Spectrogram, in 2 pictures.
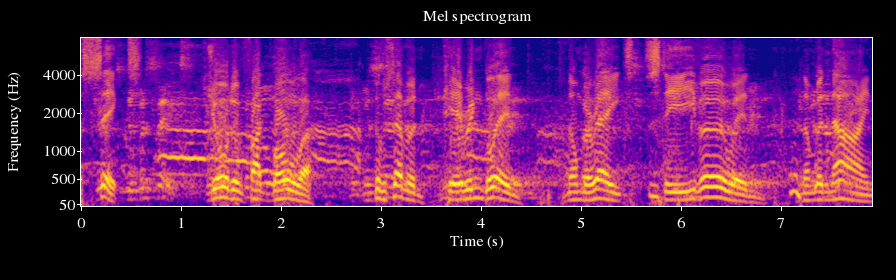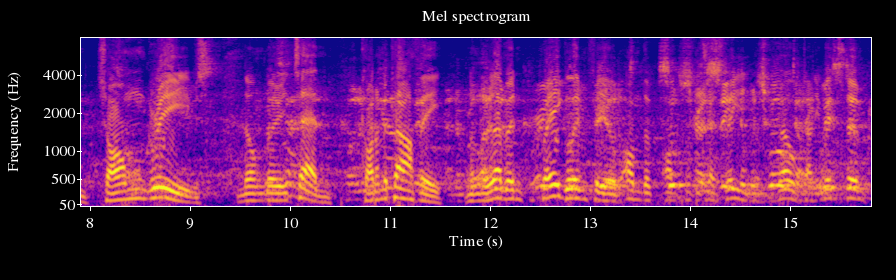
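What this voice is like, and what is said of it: Impression of stadium announcer. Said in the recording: “I do a very good impression of our announcer, don't I?”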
